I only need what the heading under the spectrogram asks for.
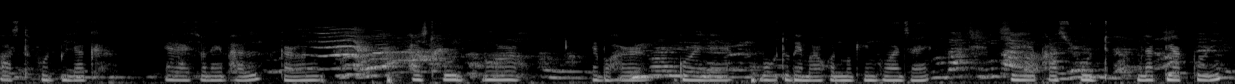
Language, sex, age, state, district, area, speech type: Assamese, female, 60+, Assam, Darrang, rural, spontaneous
